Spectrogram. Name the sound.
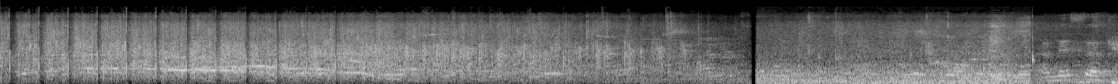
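audience applause for fifth graders at a graduation ceremony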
